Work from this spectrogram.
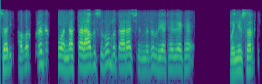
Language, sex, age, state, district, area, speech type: Kashmiri, male, 18-30, Jammu and Kashmir, Anantnag, rural, conversation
